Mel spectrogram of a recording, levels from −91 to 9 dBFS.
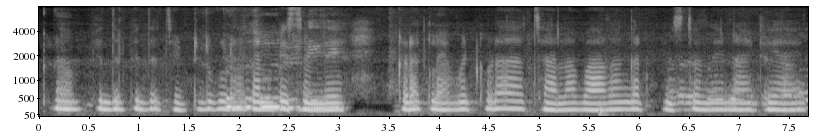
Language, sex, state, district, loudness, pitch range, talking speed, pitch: Telugu, female, Andhra Pradesh, Annamaya, -15 LUFS, 185-205 Hz, 95 wpm, 195 Hz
